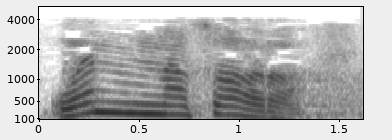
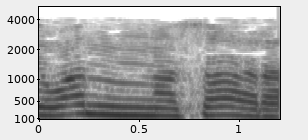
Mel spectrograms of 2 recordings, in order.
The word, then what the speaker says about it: النصارى: خلاص، والذين هادوا خدتها انت دلوقتي، هادوا كلها مرققة، والنصارى يا ريتك تنطقها زي ما انا نطقتها، انما انت هتقول لي والنصارى والنا، شوف وا والنا، غلط، ده انت لسه قايل دلوقتي والذين، الواو دائما مرققه، هنا ليه فخمتها لي قلت لي وا والنصارى؟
